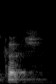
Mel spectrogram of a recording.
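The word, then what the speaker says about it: cwtch: Cutch. Is that how you say it? Cutch? – Yeah.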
